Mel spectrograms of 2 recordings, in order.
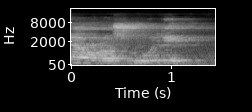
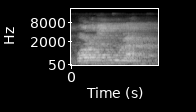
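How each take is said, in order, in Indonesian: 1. Kata terakhir berakhir dengan bunyi 'ih'. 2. Kata terakhir berakhir dengan bunyi 'ah'. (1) "Eh salah. Salah" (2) "Bahasa benar"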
